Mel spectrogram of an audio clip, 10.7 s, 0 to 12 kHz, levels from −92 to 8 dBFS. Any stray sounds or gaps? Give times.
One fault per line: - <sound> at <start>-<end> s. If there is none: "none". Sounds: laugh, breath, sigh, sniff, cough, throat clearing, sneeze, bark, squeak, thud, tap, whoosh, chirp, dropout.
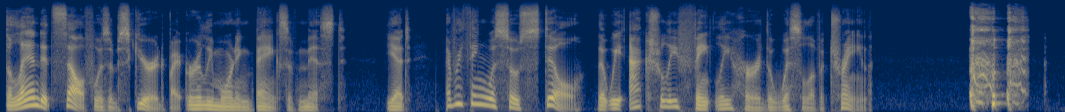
- cough at 9.7-10.3 s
